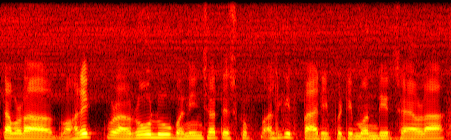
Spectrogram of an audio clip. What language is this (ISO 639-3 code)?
nep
